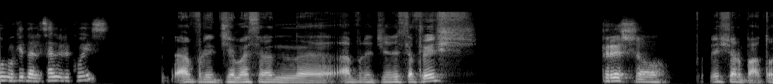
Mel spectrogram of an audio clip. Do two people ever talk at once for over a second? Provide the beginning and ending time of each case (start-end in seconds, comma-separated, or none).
none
